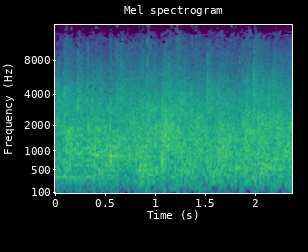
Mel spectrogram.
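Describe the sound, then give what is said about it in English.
Audience applause for foster carers, a dense, even hiss of many clapping hands, held steady and fairly soft for the whole stretch with no speech. “Let's give them a clap. You give them a clap.”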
